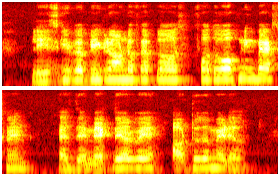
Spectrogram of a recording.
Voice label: english line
